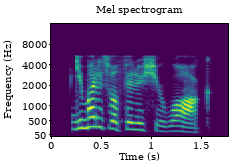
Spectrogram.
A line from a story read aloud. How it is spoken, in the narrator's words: she blurted out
